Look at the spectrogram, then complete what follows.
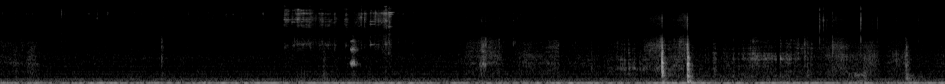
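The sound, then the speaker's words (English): Keys jingle and clink as they are handled, in scattered bursts with a couple of sharper metallic clacks, over a steady low rumble of background noise. “Check if I can make the keys go around.”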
